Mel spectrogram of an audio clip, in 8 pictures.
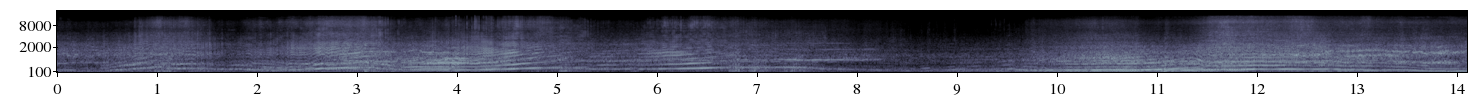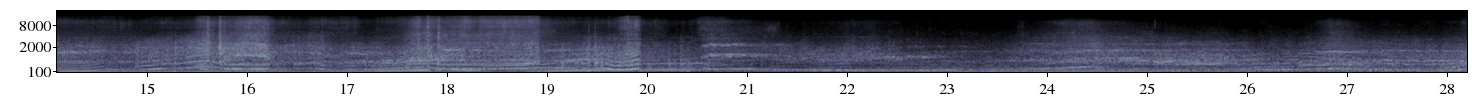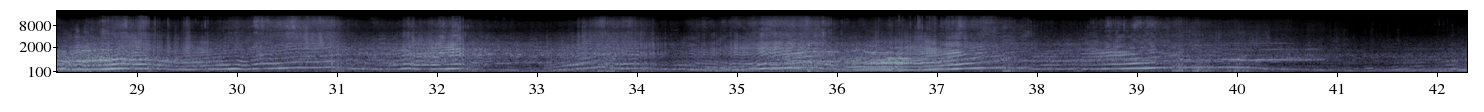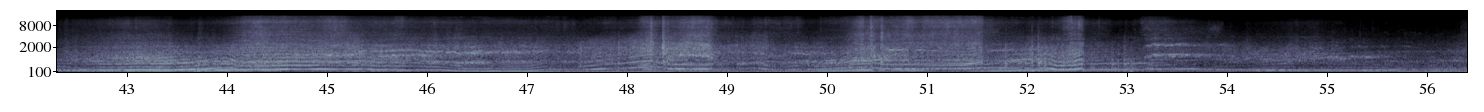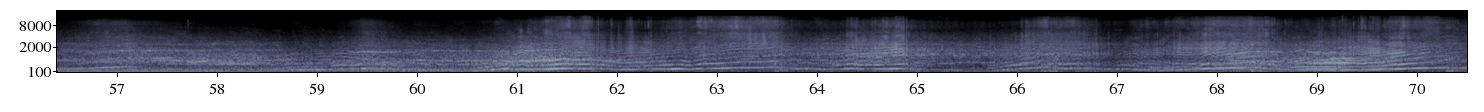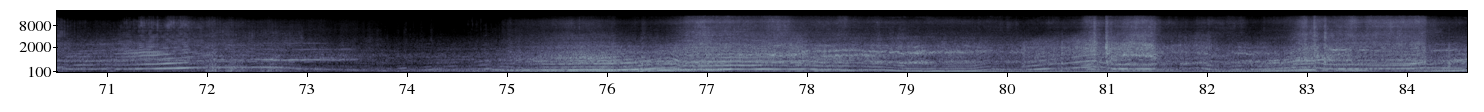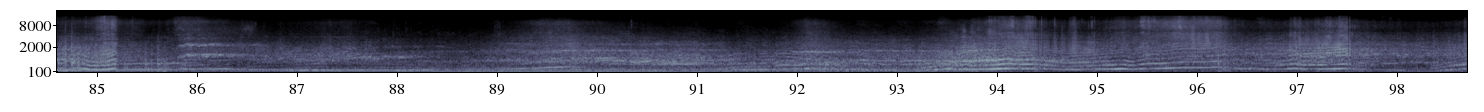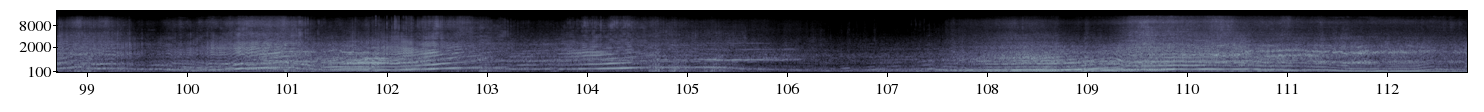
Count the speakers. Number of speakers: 0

